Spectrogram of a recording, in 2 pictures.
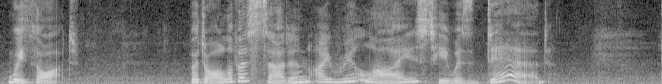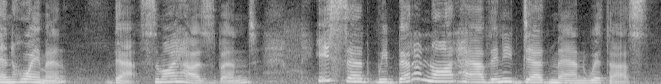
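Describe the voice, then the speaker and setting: Anxious, earnest wife , female actor, radio drama. Unhurried, deliberate account, with slight noise behind. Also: on the high side, expressive, a bit bright, full character voice. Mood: earnest, confessional. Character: anxious wife explaining how she dumped a body. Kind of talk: radio play crime story acting.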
